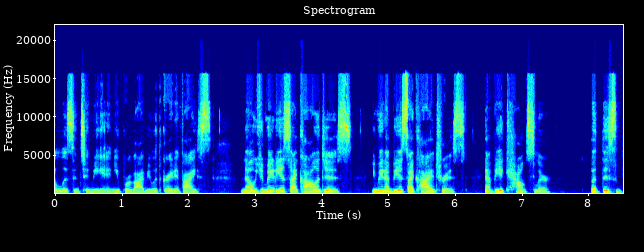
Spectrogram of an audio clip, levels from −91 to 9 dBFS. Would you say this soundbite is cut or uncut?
cut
